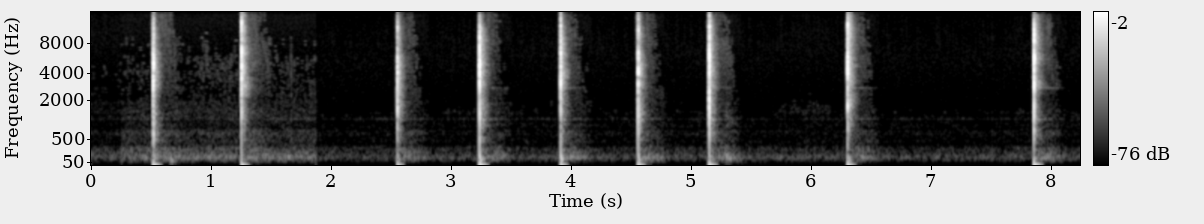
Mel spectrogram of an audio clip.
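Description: Hand clapping: about nine sharp, crisp claps at an uneven pace, with pauses between them, over a faint low background hum. No one speaks. Someone sits on a red sofa in a living room, clapping over and over to make Dali come near.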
